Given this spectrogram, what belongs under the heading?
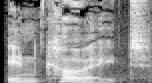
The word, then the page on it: inchoate: British English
